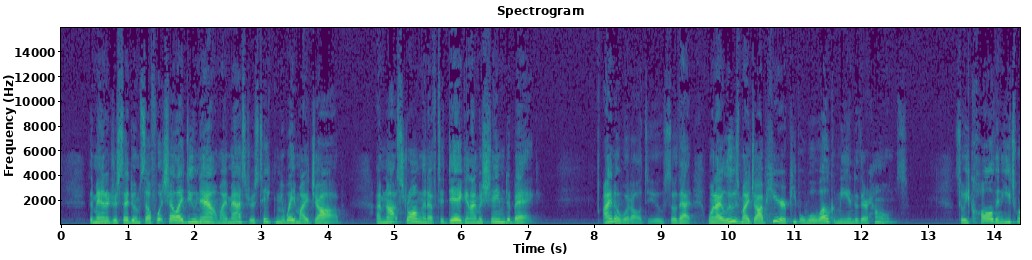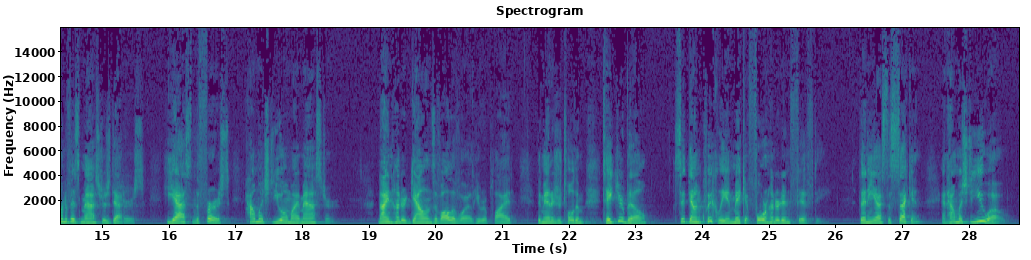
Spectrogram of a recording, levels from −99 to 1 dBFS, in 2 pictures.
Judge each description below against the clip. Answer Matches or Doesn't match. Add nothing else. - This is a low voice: Doesn't match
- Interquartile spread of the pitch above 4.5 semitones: Matches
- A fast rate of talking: Matches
